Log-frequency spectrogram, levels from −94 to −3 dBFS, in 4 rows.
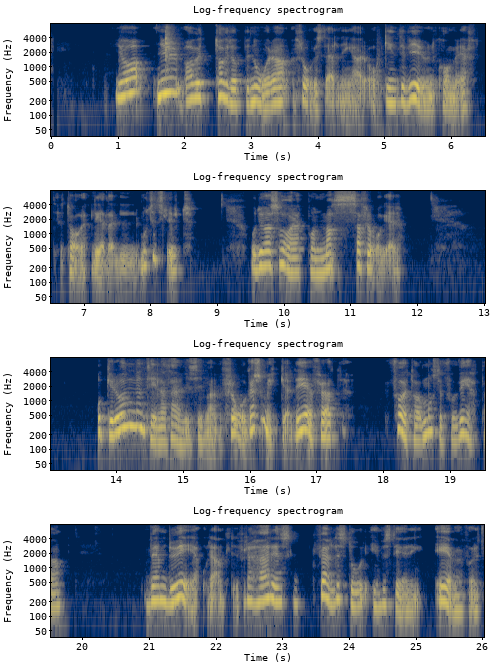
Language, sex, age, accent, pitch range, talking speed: Swedish, female, 60-79, native, 165-245 Hz, 130 wpm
